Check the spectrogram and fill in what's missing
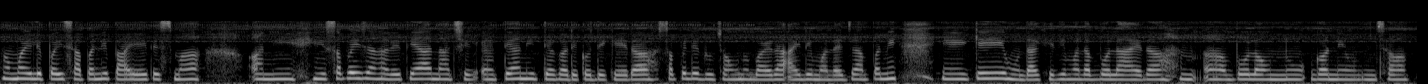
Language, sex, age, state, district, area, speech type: Nepali, female, 18-30, West Bengal, Kalimpong, rural, spontaneous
